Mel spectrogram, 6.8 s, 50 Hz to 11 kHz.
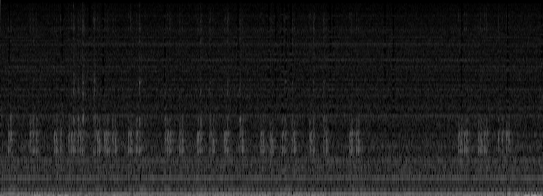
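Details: Old vintage computer booting Windows 3.1 on its hard drive. Quick clustered ticking chatter in bursts over a steady hum: normal hard drive seek noise.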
